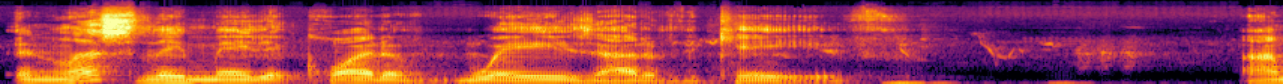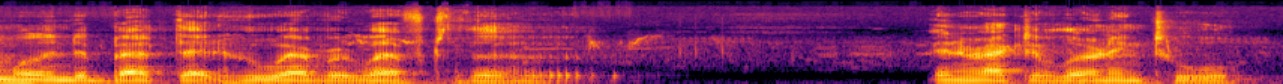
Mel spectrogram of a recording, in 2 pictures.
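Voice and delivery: ordinary delivery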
